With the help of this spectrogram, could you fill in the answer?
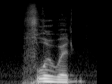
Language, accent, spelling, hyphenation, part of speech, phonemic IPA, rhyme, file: English, US, fluid, flu‧id, noun / adjective, /ˈflu.ɪd/, -uːɪd, En-us-fluid.ogg
- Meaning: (noun) Any substance which can flow with relative ease, tends to assume the shape of its container, and obeys Bernoulli's principle; a liquid, gas or plasma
